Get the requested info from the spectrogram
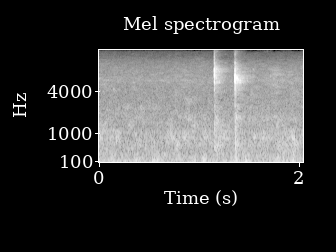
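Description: Two quick computer mouse clicks about a second in, a fifth of a second apart, over faint room tone.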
